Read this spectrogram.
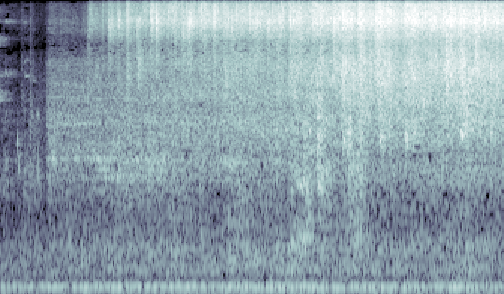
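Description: Water runs hard from a tap.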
